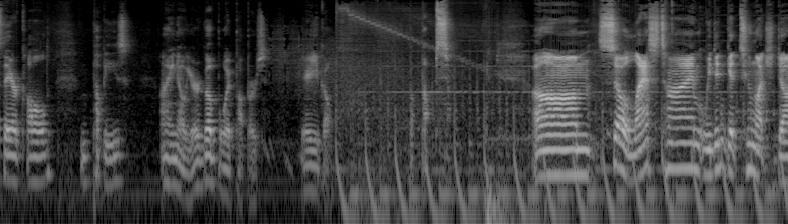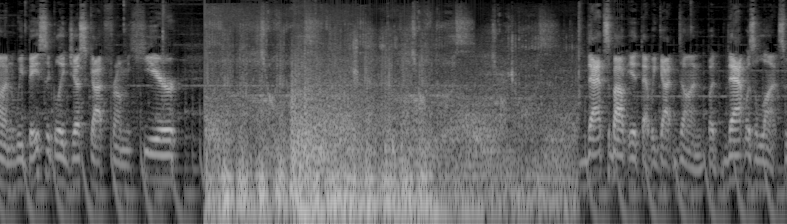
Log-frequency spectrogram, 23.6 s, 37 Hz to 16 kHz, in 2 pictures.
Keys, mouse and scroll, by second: 9.9 click, 12.3-13.8 drag, 14.1 KP_0, 14.8 space, 20.4 space, 22.2-23.6 drag.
